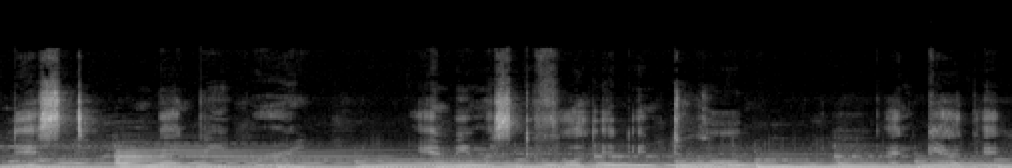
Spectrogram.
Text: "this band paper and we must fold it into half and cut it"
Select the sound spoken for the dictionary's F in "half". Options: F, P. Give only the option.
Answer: P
